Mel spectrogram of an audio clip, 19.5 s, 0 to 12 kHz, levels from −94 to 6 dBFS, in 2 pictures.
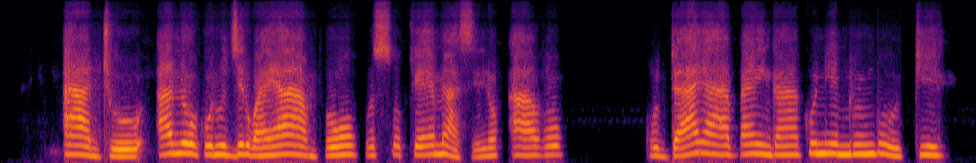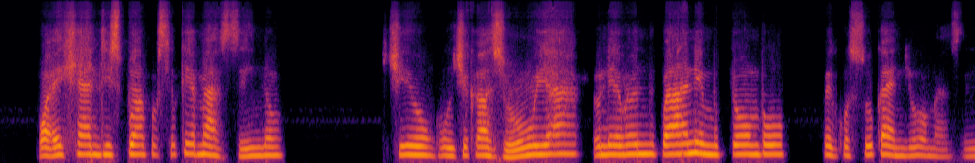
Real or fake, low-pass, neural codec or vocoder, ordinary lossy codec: fake; 10.8 kHz; codec, 16 kHz in and 24 kHz out, 0.6 kbps, FocalCodec, streaming, 4096 codes; Opus, 16 kbps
